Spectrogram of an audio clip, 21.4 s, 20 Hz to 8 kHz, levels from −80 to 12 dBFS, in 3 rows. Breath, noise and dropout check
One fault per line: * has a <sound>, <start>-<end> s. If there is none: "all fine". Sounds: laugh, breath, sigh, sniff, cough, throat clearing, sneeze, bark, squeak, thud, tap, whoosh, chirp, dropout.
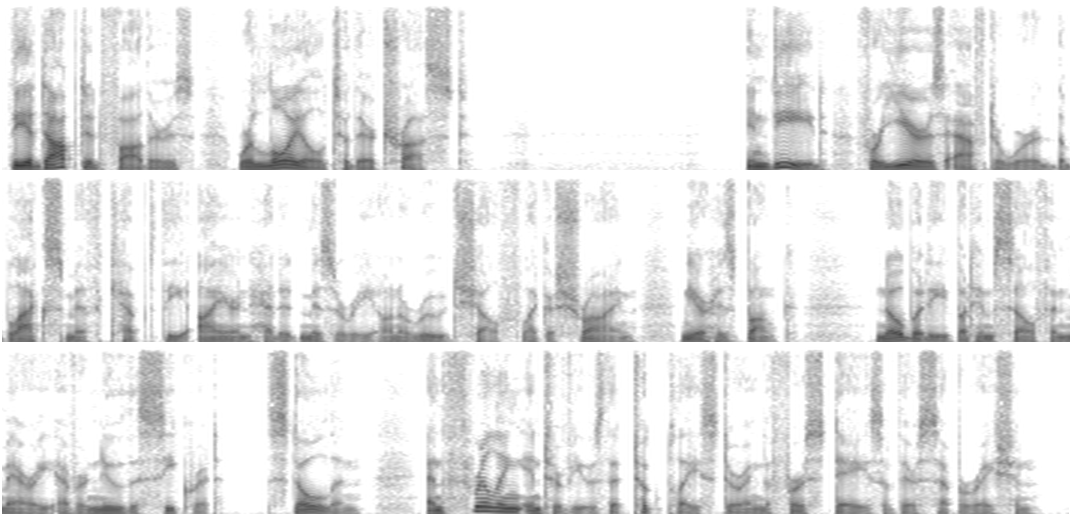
all fine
